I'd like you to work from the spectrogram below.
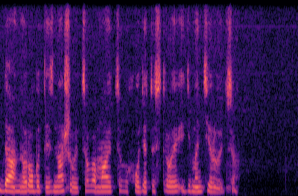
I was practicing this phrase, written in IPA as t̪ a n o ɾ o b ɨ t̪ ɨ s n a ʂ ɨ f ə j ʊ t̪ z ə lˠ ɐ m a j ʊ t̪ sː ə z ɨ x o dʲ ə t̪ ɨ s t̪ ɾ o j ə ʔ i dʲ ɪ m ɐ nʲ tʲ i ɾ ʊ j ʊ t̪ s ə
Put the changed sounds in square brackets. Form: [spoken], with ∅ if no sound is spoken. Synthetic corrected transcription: [d̪] a n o ɾ o b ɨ t̪ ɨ [z] n a ʂ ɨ [v] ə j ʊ t̪ [s] ə lˠ ɐ m a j ʊ t̪ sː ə [v] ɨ x o dʲ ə t̪ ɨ s t̪ ɾ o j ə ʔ i dʲ ɪ m ɐ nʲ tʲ i ɾ ʊ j ʊ t̪ s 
